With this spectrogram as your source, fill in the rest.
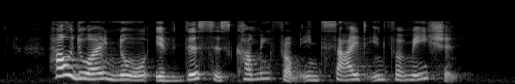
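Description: Nothing goes wrong anywhere in this speech recording; there's no technical fault to point to at any moment.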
